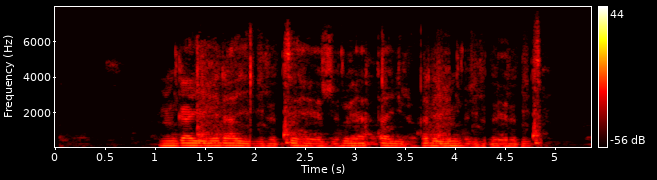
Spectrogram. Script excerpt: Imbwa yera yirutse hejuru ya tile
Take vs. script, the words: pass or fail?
fail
